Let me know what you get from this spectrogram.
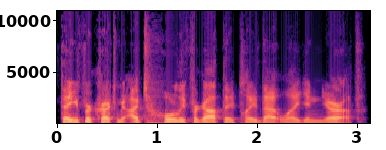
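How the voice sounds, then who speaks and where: A young American man hosts a podcast in an easy, chatty way, with enthusiasm in his voice. His pitch sits in the middle, and the recording is dry, with no room echo. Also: fast. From United States. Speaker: podcast host. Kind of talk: casual interview chat.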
